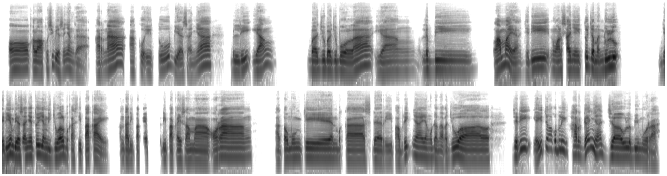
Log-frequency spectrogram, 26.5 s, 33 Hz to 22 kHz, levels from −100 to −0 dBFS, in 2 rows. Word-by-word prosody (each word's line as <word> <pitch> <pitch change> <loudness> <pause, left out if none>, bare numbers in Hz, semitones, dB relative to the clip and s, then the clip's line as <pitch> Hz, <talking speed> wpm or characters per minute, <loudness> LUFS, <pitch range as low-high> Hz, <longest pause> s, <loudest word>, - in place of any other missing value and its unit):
Oh 130 +1 0
kalau 120 -2 +2
aku 125 - -13
sih 175 - -8
biasanya 125 0 -5
enggak, 110 -4 -11 0.2
karena 130 - 0 0.2
aku 110 -2 -9
itu 120 +8 -8
biasanya 115 - -3 0.4
beli 120 +6 -4
yang 130 +10 -1 0.7
baju-baju 120 0 0
bola 120 +10 +2
yang 115 +2 -6 0.2
lebih 120 -1 -4 0.4
lama - - +5
ya, 100 -1 +1
jadi 140 +7 +2
nuansanya 120 0 0
itu 155 - -1
jaman 115 -4 +1
dulu. 155 +4 +6 0.8
Jadi 110 +8 +1
yang 165 - +5
biasanya 130 0 +4
tu 160 - -1
yang 150 -4 +4
dijual 125 +5 +4
bekas 110 -4 -8
dipakai. 110 -8 0 0.2
Entah 110 -1 -1
dipakai 105 -3 -9 0.2
dipakai 105 0 -3
sama 105 -2 +1
orang 130 +1 +4 0.5
atau 115 +1 -3
mungkin 120 -1 0
bekas 105 -2 0
dari 105 -1 -3
pabriknya 135 +7 -3
yang 130 -2 -1
udah 120 -2 -5
enggak 105 0 -7
kejual. 110 -4 +4 0.5
Jadi 230 - 0
ya - - -4
itu 250 +2 -2
yang 230 - -8
aku 225 - 0
beli. 220 -1 -2
Harganya 150 - -1
jauh 130 0 +4
lebih 120 -2 -2
murah. 110 -1 -4
120 Hz, 125 wpm, -24 LUFS, 110-135 Hz, 0.8 s, dulu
